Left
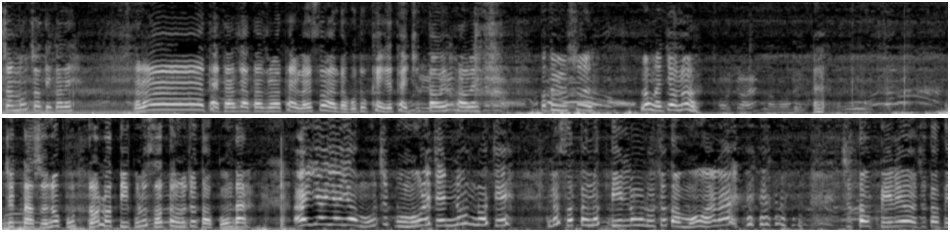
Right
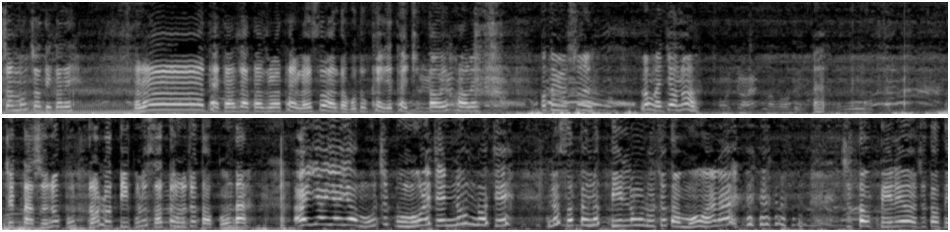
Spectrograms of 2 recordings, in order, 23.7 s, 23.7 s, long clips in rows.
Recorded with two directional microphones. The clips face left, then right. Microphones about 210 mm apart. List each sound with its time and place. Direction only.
0.0 s speech: 10° left (ahead or behind); by 8.7 s 30° left (ahead or behind)
10.1 s speech: 25° left (ahead or behind)
11.9 s speech: 50° left (ahead or behind); by 14.9 s 25° left (ahead or behind)
15.4 s speech: 5° left (ahead or behind)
